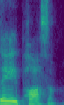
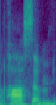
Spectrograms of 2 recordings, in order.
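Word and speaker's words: opossum: Uh Herbert Hoover was with Billy, and Billy was a possum. or a a possum is how it's spelled, but we say possum, right?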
